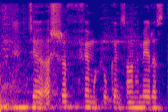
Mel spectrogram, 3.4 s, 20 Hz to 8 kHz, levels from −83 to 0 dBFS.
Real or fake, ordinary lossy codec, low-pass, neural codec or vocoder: real; AAC, 48 kbps; 7.2 kHz; none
